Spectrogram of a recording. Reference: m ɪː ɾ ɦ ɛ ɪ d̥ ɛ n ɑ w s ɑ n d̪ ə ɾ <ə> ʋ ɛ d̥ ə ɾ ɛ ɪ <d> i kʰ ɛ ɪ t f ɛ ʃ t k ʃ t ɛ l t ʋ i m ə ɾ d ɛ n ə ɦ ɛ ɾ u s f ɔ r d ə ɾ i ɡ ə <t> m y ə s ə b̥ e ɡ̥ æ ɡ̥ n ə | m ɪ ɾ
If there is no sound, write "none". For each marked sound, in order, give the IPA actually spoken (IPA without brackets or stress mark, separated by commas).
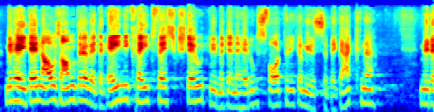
ə, n, none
